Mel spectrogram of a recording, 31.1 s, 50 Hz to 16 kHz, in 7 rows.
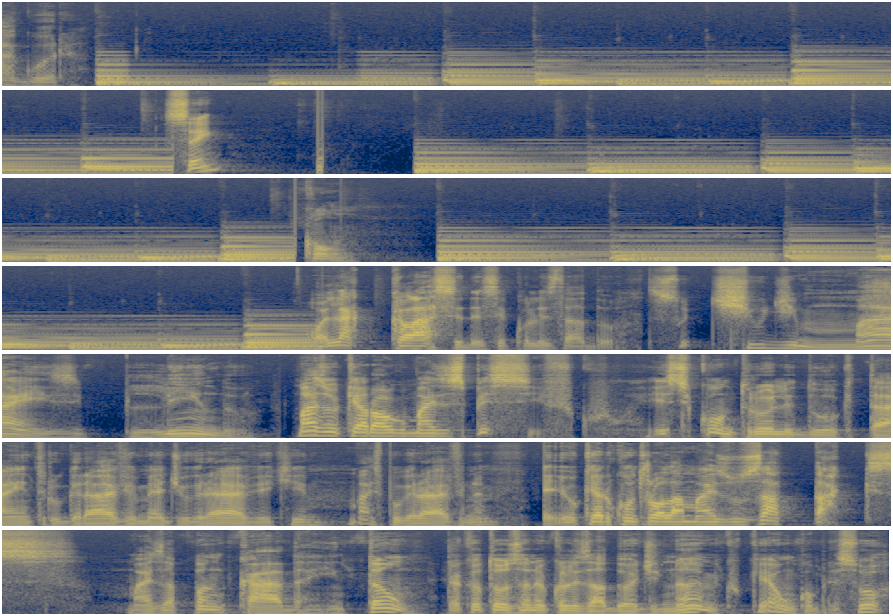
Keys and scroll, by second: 0.0 space, 5.1 space, 10.2 space, 14.8 space.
